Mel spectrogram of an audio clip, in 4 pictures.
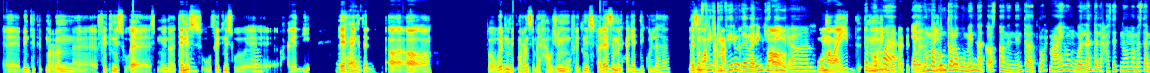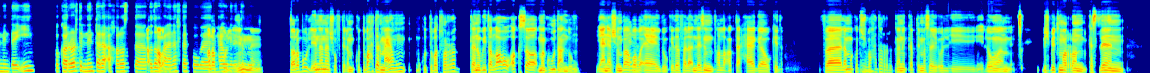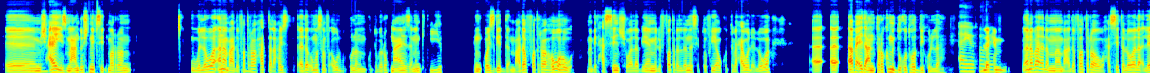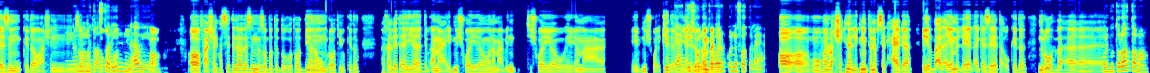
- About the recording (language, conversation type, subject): Arabic, podcast, بتعمل إيه لما الضغوط تتراكم عليك فجأة؟
- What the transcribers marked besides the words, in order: in English: "fitness"; in English: "وfitness"; in English: "وgym وfitness"; tsk; tsk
